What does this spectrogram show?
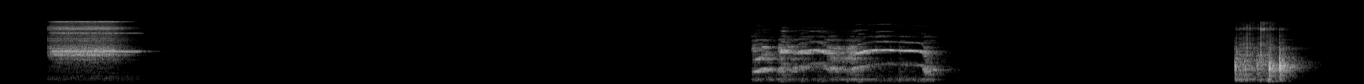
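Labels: At 0.45 seconds, there is a doorbell. After that, at 7.5 seconds, a chicken can be heard. Finally, at 12.33 seconds, the sound of wood is heard.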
